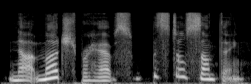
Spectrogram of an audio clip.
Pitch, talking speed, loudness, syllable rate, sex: 235 Hz, 145 wpm, -17 LUFS, 4.2 syllables/s, female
